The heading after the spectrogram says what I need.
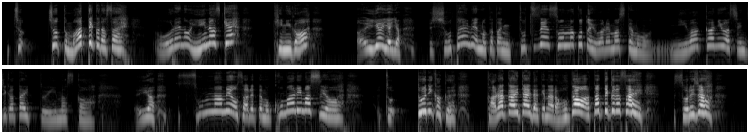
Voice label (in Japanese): ボイスサンプル 男の子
